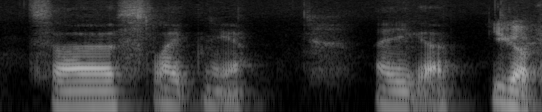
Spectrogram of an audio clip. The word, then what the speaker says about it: Sleipnir: Sleipnir. Thanks, Nicole. Oh, thanks, Nicole. Yeah, it didn't give me a pronunciation. So Sleipnir. There you go. You got pretty close. Sleep, I said.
